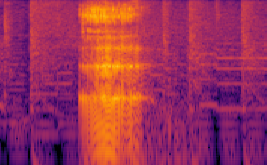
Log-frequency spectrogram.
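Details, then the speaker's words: A vtuber on a live stream gives a single loud, drawn-out, rumbling belch lasting about half a second, over background music. "Oh my god. Oh my god. That was a good bird. Excuse me."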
